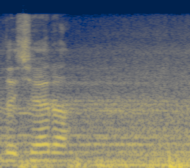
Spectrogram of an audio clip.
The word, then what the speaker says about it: दशहरा: कि यह भी गंगा दशहरा वह दशहरा यह गंगा दशहरा लेकिन उस प्रकार का यह दशहरा नहीं इसको विच्छेद करके उच्चारण किया जाता है दाश हरा आज के दिन गंगा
